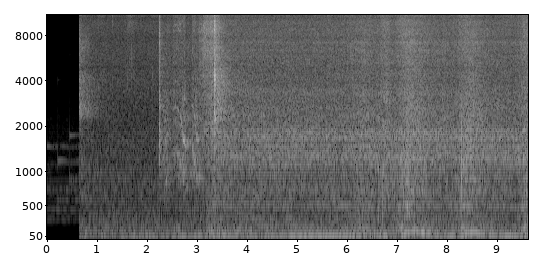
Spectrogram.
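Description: Honda Civic Type R EK9's B16B four-cylinder engine running, starting abruptly and blipped a few times with short rises in pitch in the second half.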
